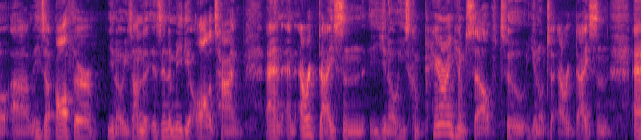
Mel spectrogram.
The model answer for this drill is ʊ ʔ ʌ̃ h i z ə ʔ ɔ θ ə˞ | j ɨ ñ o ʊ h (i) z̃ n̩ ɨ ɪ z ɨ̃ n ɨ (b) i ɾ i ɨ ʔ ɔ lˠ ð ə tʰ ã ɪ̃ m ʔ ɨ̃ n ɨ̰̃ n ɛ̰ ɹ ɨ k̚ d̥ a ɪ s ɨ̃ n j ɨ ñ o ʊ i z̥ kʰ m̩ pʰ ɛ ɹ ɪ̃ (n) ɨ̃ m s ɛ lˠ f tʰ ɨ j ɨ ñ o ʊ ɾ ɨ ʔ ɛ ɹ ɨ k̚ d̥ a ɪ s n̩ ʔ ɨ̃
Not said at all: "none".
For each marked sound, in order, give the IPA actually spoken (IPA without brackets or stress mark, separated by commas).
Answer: i, m, ŋ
